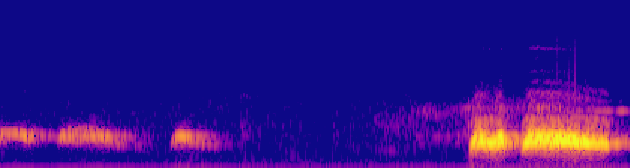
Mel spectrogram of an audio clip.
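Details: Spotted dove singing to provoke rival doves into calling; a few soft broken coos at the start, a pause, then one loud phrase of a short coo and a long falling coo.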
